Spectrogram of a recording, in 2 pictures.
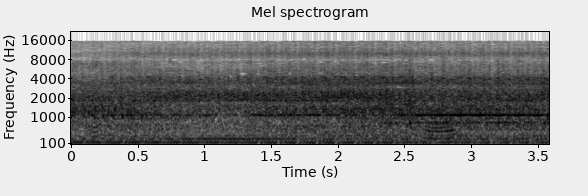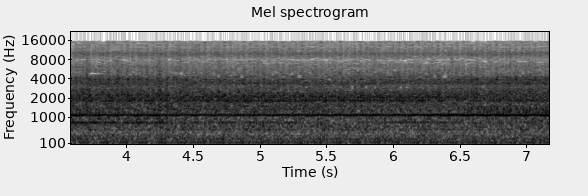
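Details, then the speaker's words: CAT 950H wheel loader diesel, error code 36 for number one injector: idle with an uneven, lumpy beat, about three and a half pulses a second. One injector not functioning, so misfire and low power. "so that's the main reason if the operator is not concerned about the engine power or power of the machine they ignore about that so there will come less power of the machine because one injector is not functioning"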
